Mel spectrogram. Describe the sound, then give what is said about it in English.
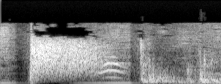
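A gunshot rings out as a woman shoots herself, a sudden loud bang with a long, rough, noisy tail, followed by another burst of harsh noise. “Shot herself.”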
